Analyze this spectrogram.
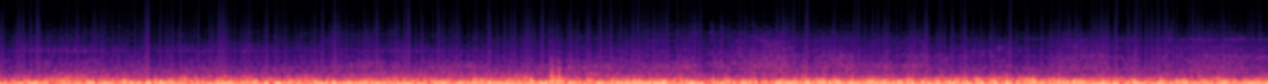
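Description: Fighter jet's engines running at high power during the takeoff roll: a loud, steady low rumble.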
